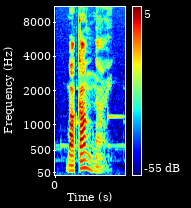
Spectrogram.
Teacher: that quick tap for ''ら'' just gets dropped in fast speech.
